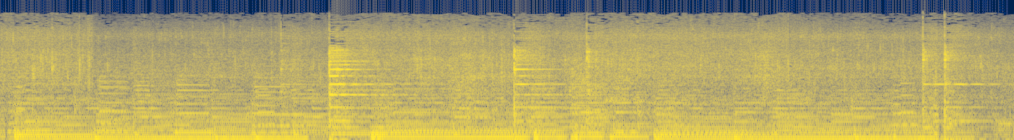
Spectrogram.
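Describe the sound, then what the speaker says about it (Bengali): Potatoes and pointed gourd frying with onions and a split green chilli in a pan, a steady close sizzle with occasional stirring scrapes and knocks, no talk. "এবার ভালো করে এটাকে ভাজা ভাজা করবো।"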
